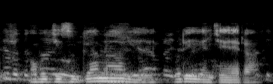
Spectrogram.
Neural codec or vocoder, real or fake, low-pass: codec, 16 kHz, 6 kbps, DAC; fake; 7.2 kHz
